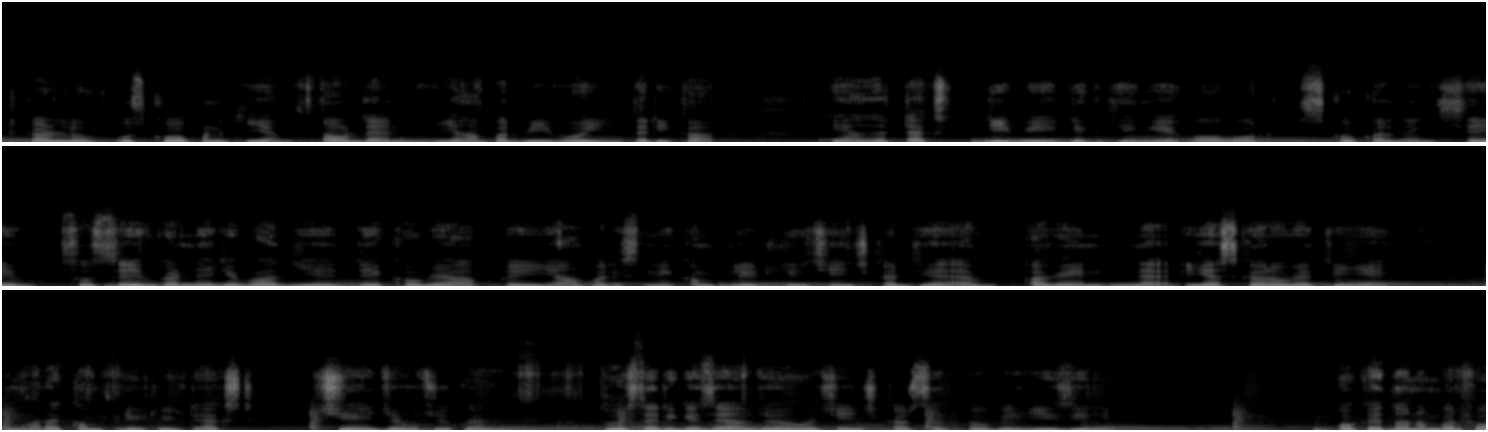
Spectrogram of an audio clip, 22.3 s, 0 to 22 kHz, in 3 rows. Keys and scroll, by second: 4.2-5.0 typing.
